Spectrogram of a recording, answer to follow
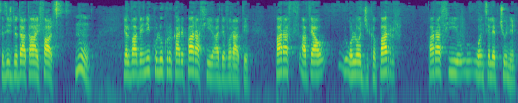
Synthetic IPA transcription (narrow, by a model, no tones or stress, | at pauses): səzit͡ʃʲd̪eo̞d̪at̪əajfalsnu | je̞lvave̞nikulukɾurʲkaɾe̞paɾafiad̪e̞vəɾat̪e̞ | paɾafavea | o̞lo̞d͡ʒikəpar | paɾafio̞ɨnt̪se̞le̞pt͡ʃiune̞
